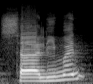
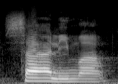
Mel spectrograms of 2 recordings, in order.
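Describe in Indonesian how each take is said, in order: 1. Kata itu berakhir dengan bunyi n. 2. Kata itu berakhir pada vokal, tidak ada n. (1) "sambung pun boleh saliman sawiyah" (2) "ataupun berhenti boleh salima"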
